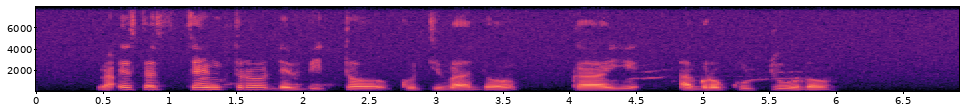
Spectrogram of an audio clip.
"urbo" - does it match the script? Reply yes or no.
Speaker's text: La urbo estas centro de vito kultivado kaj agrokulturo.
no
